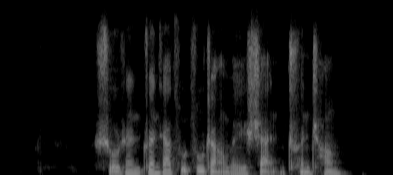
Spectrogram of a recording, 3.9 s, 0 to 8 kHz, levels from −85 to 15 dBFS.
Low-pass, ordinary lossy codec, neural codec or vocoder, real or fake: 7.2 kHz; Opus, 32 kbps; none; real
